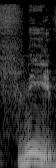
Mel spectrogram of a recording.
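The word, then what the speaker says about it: Niamh: John it's it's NE Neeve yeah cuz the MH always makes a v sound a verse sound right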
